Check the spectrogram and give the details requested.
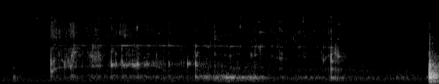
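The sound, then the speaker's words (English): A fourth-generation dairyman in the Tasmanian dairy region of Punter's Arch pours himself milk from a jug into a glass in a steady, gurgling stream for a few seconds, moderately loud, ending with a brief knock as the jug is set down. “The softly spoken, fourth-generation dairyman pours himself another glass of milk from the jug which has been sitting on the table since 4 a.m.”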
